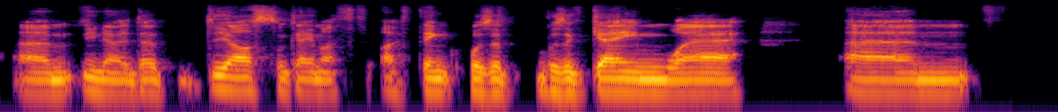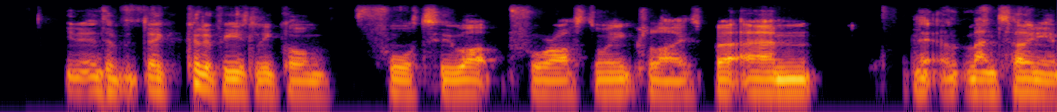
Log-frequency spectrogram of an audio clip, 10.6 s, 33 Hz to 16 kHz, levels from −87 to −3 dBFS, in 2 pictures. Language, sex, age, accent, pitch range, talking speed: English, male, 20-39, British, 90-100 Hz, 200 wpm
